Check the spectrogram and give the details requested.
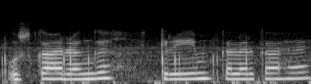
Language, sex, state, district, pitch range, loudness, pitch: Hindi, female, Haryana, Rohtak, 245-265 Hz, -14 LUFS, 255 Hz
